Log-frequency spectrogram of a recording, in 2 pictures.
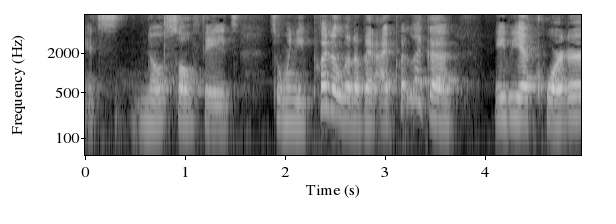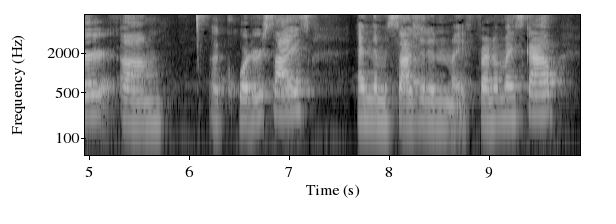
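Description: There is faint music in the background. A woman talks at a moderate pace. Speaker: beauty product demonstrator. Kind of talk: casual product demo vlog. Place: home room. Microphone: phone near.

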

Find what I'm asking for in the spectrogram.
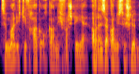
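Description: Against a quiet background, a man speaks in a dark, mellow tone at a fairly low pitch, with ordinary pitch variation. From East Germany. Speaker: artist and musician; talk show guest. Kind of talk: interview. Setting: basement venue. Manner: halting. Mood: dry, ironic, calm. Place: stage. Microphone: handheld.

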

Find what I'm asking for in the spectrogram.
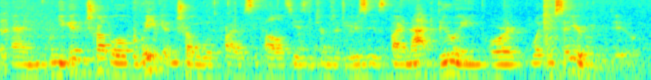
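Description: This man talks very fast with hardly any pauses at a medium pitch, over noticeable background noise. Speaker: lawyer at a law firm. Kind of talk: keynote talk. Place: hall.

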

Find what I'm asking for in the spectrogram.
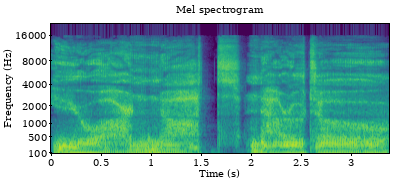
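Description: Growling and monotone, a put-on character voice keeps its intonation flat. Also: man, very deep, low pitch for a man.

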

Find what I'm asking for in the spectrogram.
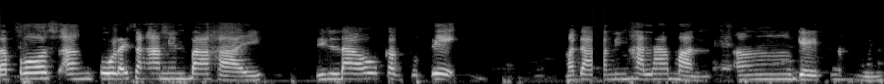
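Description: A woman speaks at a very slow pace with long, frequent pauses. Her pitch is high and her intonation fairly even. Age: 60s. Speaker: mother appealing for help. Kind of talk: tearful appeal.

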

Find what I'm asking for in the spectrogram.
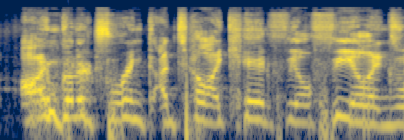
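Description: A man puts on a character voice at a high pitch. He speaks at a moderate pace. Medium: fan dub.

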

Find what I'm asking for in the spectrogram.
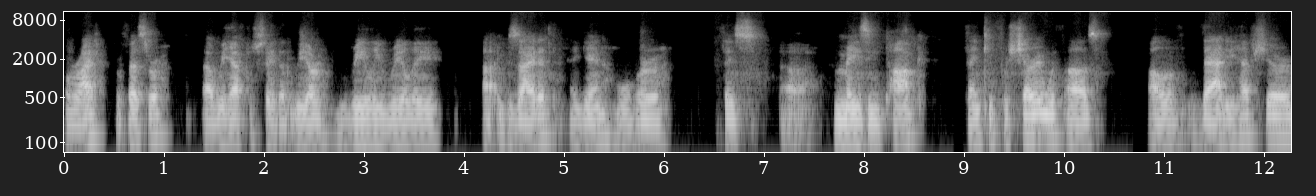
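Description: A man talks at a moderate pace in a flat, monotone delivery. His speech is broken by long, frequent pauses. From Mexico. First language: Spanish. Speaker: PhD student moderating a lecture; event host, moderator. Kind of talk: event moderation and Q&A. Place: office. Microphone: video call.

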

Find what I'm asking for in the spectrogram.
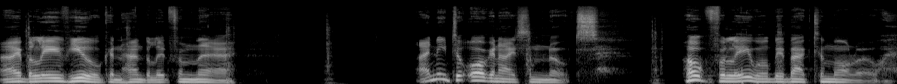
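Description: A man puts on a cartoonish character voice at medium pitch, speaking at a moderate pace with long, frequent pauses. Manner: commanding, brusque.

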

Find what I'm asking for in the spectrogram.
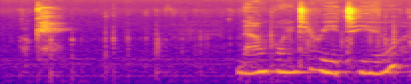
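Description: Over light background noise, a woman speaks in a calm, soothing tone. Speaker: ASMR creator, life coach. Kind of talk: ASMR intro talk to camera. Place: home room.

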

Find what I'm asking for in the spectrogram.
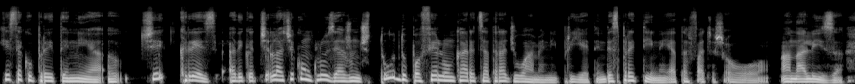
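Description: Against a quiet background with dry sound and no echo, a woman talks at a fairly quick pace in a very deep, low pitch with a dark, mellow tone, very even loudness and very wide pitch swings. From Moldova, Chișinău; Moldova. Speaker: podcast host and actress; podcast host. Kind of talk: casual interview. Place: studio. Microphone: studio mic.

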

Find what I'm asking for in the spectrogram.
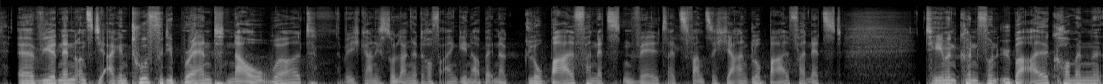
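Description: A man talks with fairly even intonation and a moderate pace, the background quiet. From Munich, Bavaria (southern Germany). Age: 40s. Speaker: advertising agency executive, keynote speaker; keynote speaker. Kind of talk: conference keynote. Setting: stage with audience. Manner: casual with frequent filler sounds. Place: hall. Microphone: handheld.

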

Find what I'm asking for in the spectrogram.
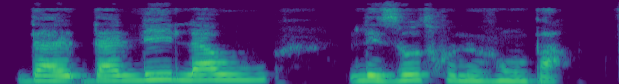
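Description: Against a quiet background, a woman with a medium pitch speaks at a very slow pace. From grew up outside France. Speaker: astrologer. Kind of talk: solo video explainer. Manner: hesitant with frequent fillers.

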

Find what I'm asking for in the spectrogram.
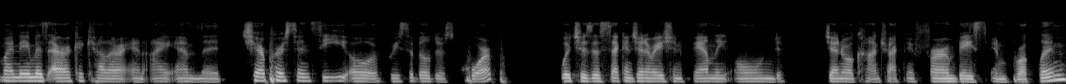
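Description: A woman speaks at a moderate pace with an extremely low pitch. The sound is dry and close with no echo, her tone slightly mellow and her intonation fairly even.

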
